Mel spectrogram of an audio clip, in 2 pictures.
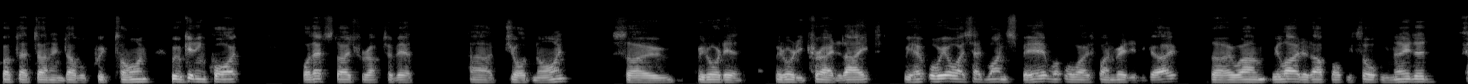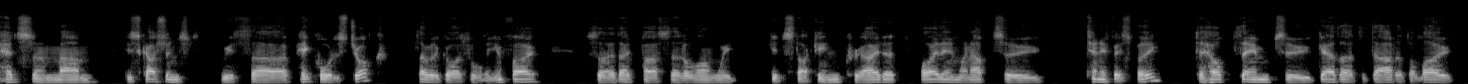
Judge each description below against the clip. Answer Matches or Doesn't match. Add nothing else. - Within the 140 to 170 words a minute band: Doesn't match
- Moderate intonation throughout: Doesn't match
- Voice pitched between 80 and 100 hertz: Doesn't match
